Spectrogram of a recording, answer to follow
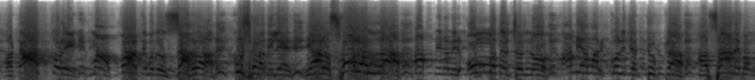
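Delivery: loud, high, stretched-out declamation; impassioned sermon shout; full-force preaching. Real, not acted. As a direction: proclaim the sacrifice to the whole crowd.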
